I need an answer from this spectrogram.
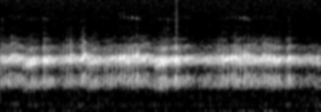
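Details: Massed frogs calling in a spring wetland near a house, recorded live: a constant high rattling drone of many overlapping croaks, with brief brighter bursts and one sharp click standing out.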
